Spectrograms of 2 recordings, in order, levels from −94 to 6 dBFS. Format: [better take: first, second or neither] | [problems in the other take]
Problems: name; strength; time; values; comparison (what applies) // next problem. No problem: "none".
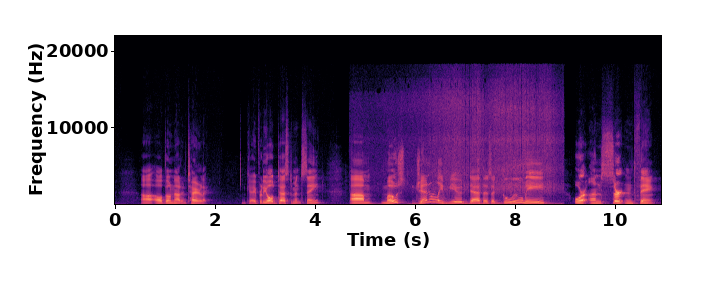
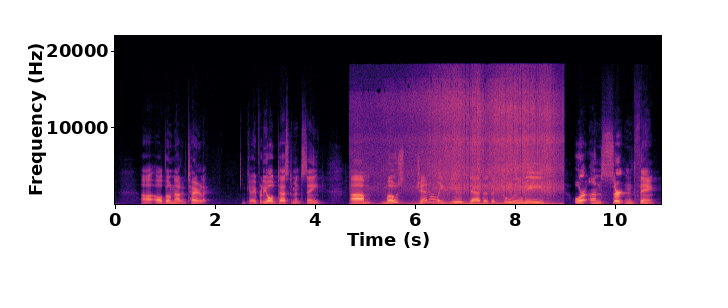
first | wind noise on the microphone; heavy; from 4.5 to 9 s; 7 dB below the speech; occasional gusts in the first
